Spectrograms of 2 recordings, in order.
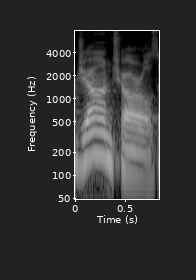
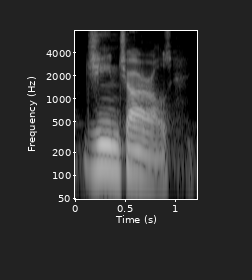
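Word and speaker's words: Jean-Charles: He said it kind of fast, but there's clearly an E sound in there. You don't say John, and there's like an E sound in the middle. John with an E sound in the middle is Gene. Shamar Gene Charles.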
